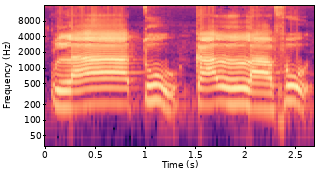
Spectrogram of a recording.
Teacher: লা লামের মধ্যে এক আলিফ টান দিব জবরের পরে খালি আলিফ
